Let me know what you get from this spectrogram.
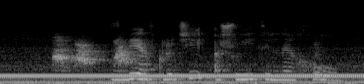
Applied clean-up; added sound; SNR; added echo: none; Telephone; -1 dB; none.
